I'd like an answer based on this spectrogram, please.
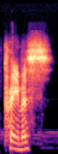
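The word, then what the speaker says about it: Pramas: um there's somebody Chris prus rhymes with famous um that's the way his wife introduced him to me 20s something years ago Chris prus Ry with famous I've never forgotten it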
